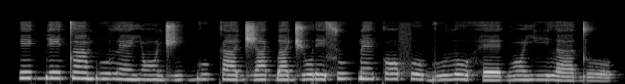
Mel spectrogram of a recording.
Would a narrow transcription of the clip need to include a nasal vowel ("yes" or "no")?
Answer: yes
